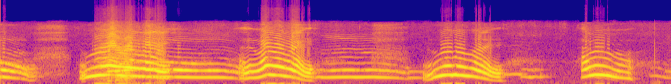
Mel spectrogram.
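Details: Border terrier singing in a run of wavering howls that rise and fall in arcs. Some notes are held steady and others are short and bending, with brief breaks between phrases.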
